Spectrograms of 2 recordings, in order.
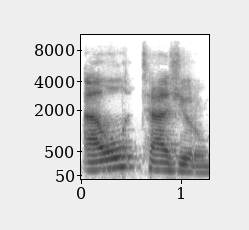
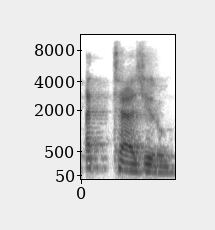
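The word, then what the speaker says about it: التاجر: I am not saying el tajiru. No, that's wrong. So you do not say el tajiru. No. You say attajiru.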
